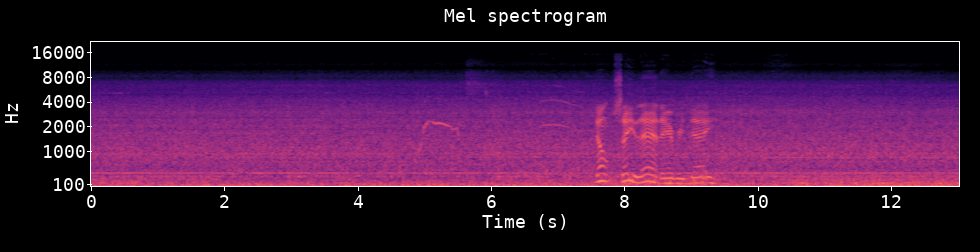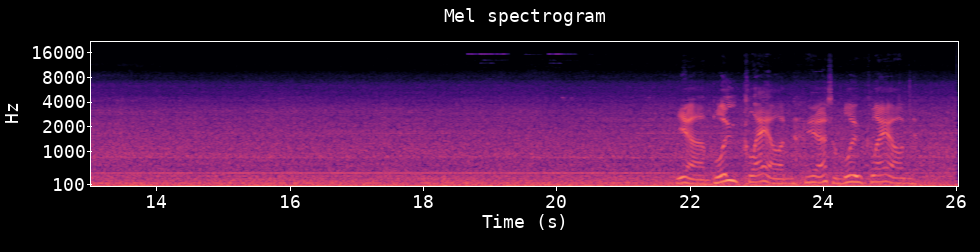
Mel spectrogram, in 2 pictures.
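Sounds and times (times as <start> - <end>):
low rumble of vehicles: 0.0 - 26.0.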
